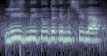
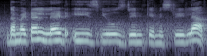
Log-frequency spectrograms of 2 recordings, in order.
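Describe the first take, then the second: First: "lead" with long ee, like leed. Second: "lead" with short e, like led. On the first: Teacher gives guiding example sentence, long-ee "lead". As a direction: say "lead" to rhyme with need. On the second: Teacher gives metal example sentence, short-e "lead". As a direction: say "lead" to rhyme with bed. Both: Shown as a demonstration. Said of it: "different pronunciation and meaning".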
